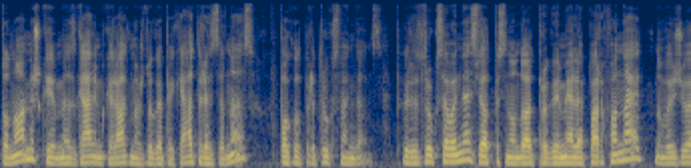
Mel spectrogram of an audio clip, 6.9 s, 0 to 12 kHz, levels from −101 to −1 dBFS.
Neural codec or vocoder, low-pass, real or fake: none; 10.8 kHz; real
